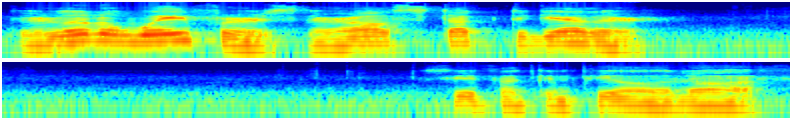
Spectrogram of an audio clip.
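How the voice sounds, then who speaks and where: A man's voice: on the high side, expressive, measured pace, a little hiss or hum. A man talking casually to his viewers as a food review vlogger.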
